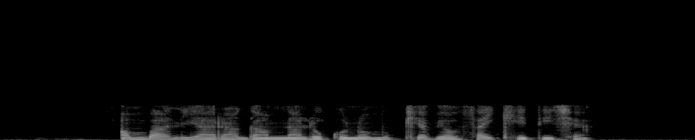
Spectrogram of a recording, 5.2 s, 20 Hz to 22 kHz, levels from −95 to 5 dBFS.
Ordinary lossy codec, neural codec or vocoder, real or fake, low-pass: none; none; real; 5.4 kHz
